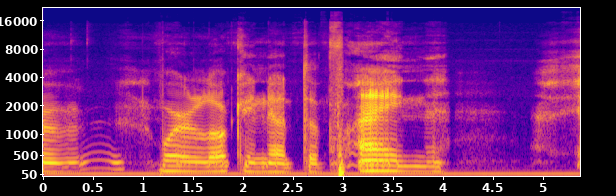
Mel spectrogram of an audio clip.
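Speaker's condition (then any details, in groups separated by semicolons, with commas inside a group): ALS; abnormally slow voice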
